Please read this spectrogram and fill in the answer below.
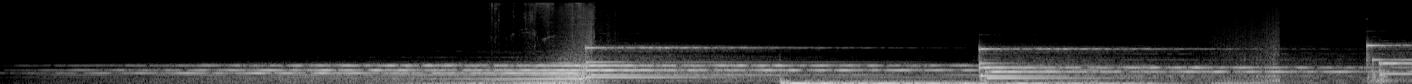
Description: Cinematic Piano Trailer Score With Effects

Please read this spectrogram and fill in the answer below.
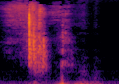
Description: Page Turn

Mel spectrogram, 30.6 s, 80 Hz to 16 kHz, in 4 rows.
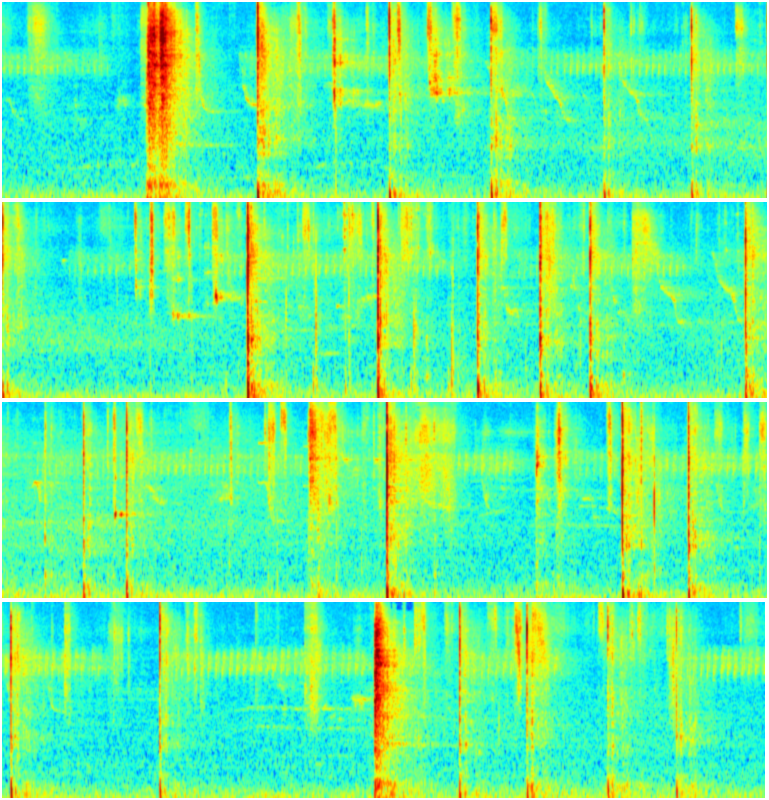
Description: Basketball Exterior; Neumann RSM191

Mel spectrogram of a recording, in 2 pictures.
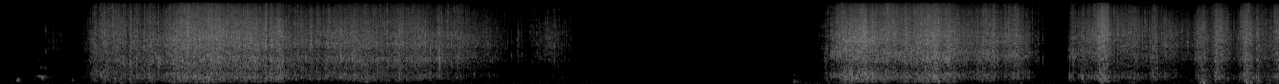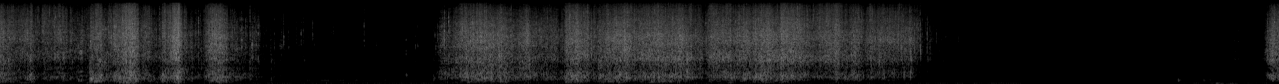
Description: Bag Crunch Plastic Bag Crunching

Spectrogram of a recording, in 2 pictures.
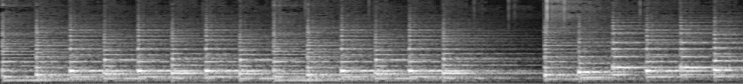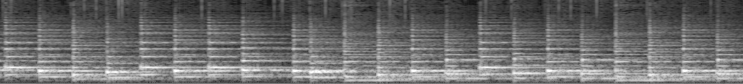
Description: Plucked

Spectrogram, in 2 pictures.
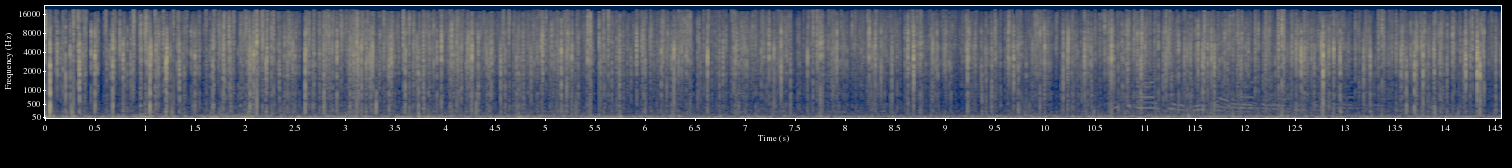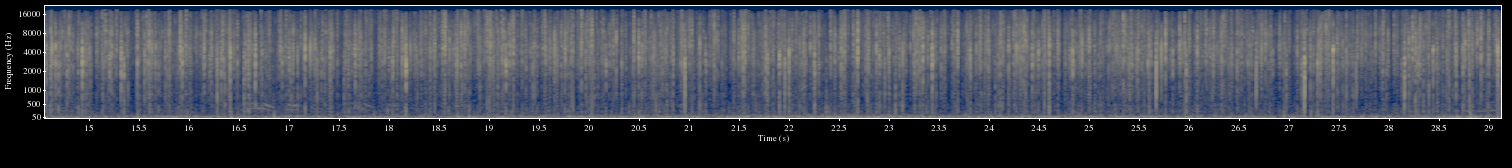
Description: Campfire

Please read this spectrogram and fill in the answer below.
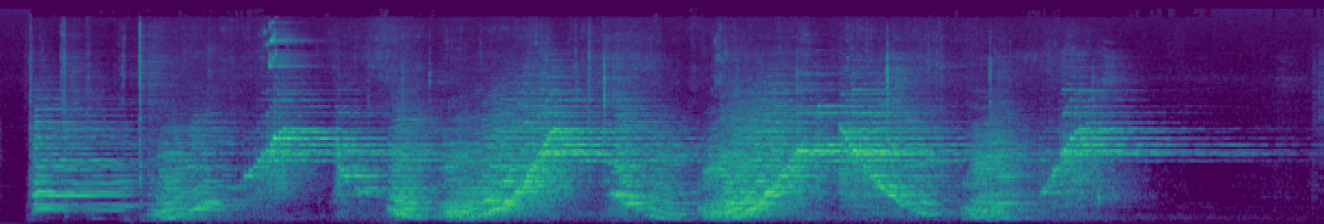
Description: Old Piano Rolls

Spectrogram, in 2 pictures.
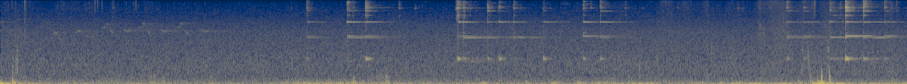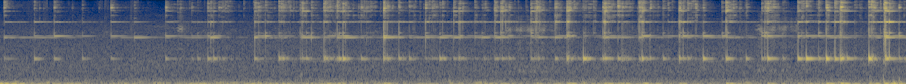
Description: Goats

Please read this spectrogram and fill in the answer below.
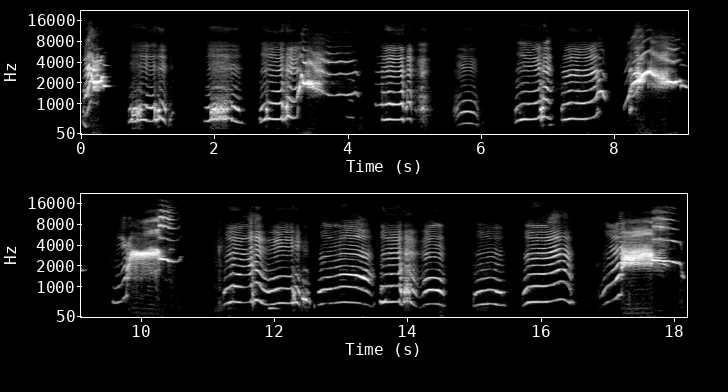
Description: Baby Giggling

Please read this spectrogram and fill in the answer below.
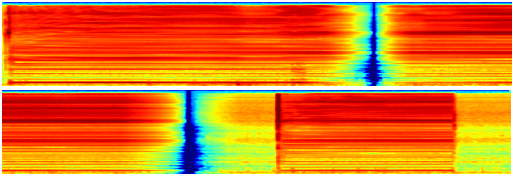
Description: Shaver

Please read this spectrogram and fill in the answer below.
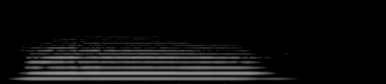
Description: Transverse Flute C 4 Tenuto Non Vibrato

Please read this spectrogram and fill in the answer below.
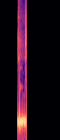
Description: Bleep

